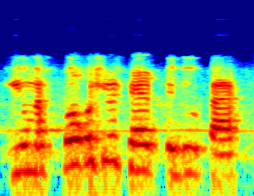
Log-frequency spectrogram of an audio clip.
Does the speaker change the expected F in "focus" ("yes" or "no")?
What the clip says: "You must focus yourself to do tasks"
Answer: yes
